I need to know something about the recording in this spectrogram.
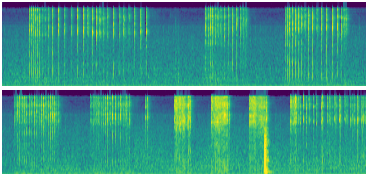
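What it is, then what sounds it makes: Steel flex-head ratchet wrench. A solid chrome steel flexible-head ratchet wrench, held in one hand, is turned with the fingertips, producing rapid, bright pawl clicks in short bursts separated by pauses. Later, the bursts blur into quick whirring runs, and one sharp, louder snap stands out near the end.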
